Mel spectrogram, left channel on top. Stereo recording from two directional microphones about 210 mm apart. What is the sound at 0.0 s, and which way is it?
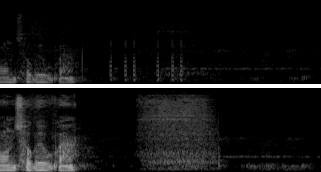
Speech, 50° right (ahead or behind).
